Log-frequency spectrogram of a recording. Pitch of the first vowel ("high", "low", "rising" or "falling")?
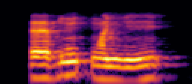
low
